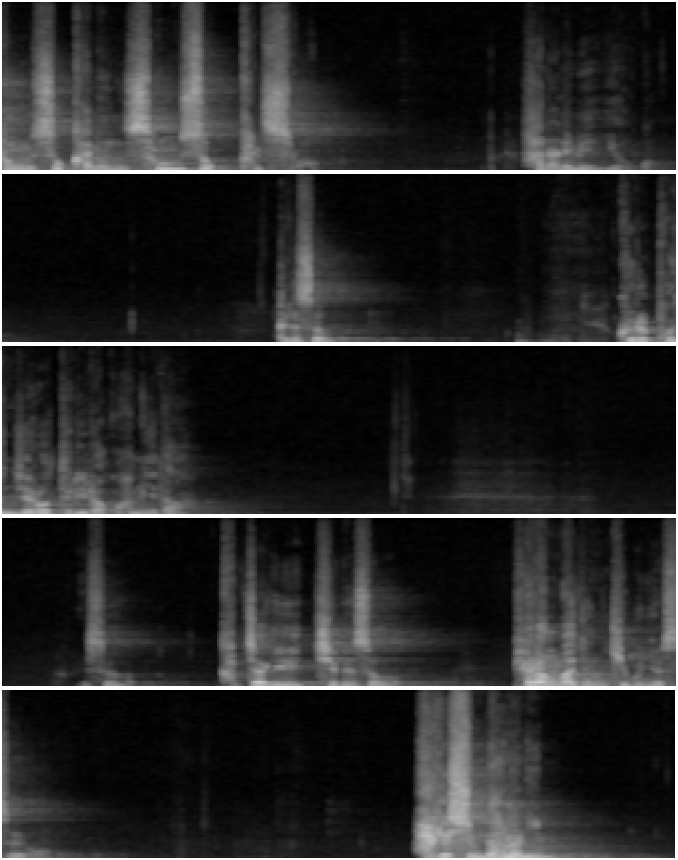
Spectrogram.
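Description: An elderly man preaches with feeling into a microphone, speaking in short bursts with pauses.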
